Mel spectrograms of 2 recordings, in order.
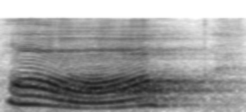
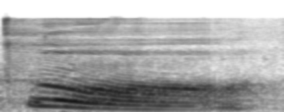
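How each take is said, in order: First: It sounds short, plain and disappointed. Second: It sounds deeper and condescending. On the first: Something is too bad. "That means like too bad" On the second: The listener is being pitied. "A little deeper, and it's more condescending"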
